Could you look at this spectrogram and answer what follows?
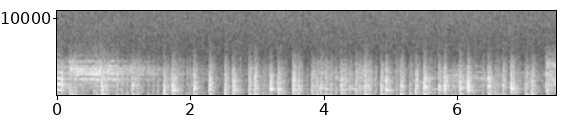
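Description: Drum kit solo in a Dixieland jazz number: quick, busy snare and tom strokes with bass drum, and no horns playing.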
